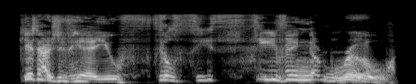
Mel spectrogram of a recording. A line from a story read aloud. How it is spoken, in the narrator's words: He spat venomously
